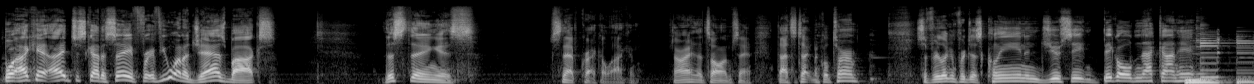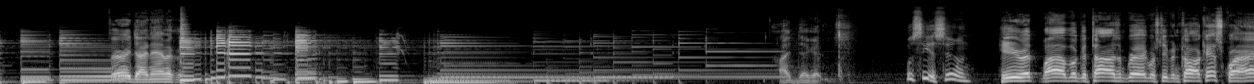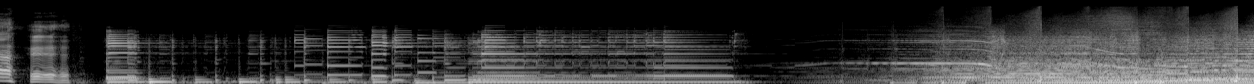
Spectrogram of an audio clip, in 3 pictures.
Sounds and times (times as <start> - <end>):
Electric guitar: 11.8 - 13.7, 14.3 - 20.2, 26.1 - 37.6.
